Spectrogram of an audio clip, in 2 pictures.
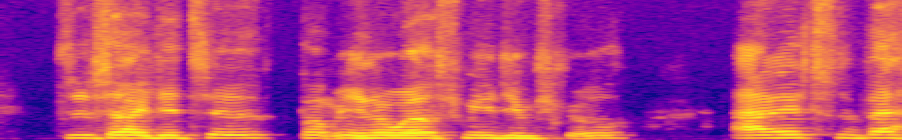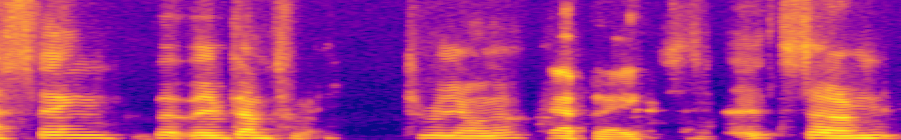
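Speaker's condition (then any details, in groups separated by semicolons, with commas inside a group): Cerebral palsy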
